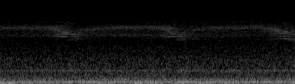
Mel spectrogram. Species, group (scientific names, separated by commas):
Neotibicen pruinosus, Cicadidae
